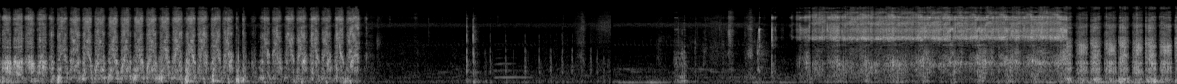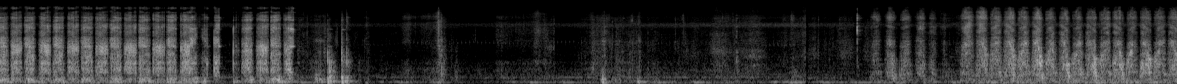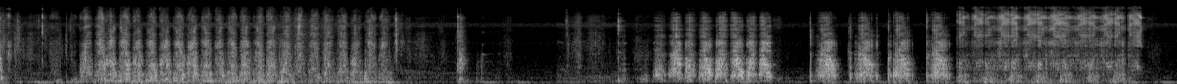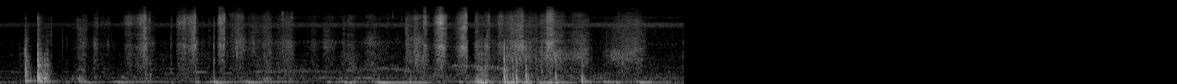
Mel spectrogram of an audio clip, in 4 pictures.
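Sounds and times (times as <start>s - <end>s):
hand file scraping metal nut: 0.0s - 3.7s, 7.9s - 14.8s, 20.3s - 27.6s, 30.0s - 35.0s.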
